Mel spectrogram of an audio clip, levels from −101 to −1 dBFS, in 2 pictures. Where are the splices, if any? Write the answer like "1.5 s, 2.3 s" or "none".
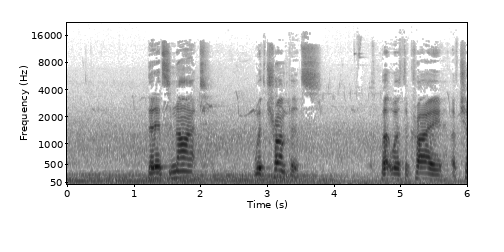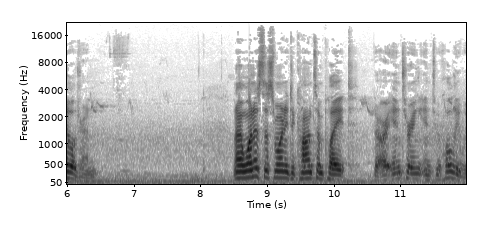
10.6 s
